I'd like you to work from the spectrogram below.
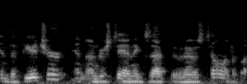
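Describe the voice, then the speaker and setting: A somewhat breathy man with an American accent. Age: 50s. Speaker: safety professional and mentor. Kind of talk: solo talk giving career advice.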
